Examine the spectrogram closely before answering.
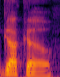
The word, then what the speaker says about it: Gecko: in the Second Battle gecko versus uh Yoshi which it is pronounced gucko just like an old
